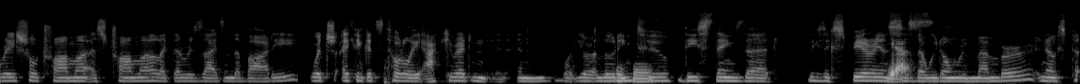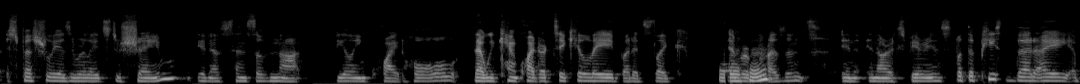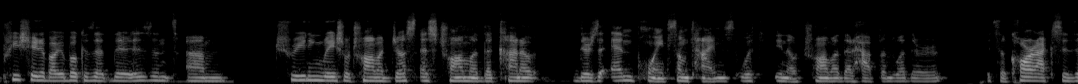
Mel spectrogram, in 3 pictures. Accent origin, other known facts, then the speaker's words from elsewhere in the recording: Iran; also born or lived in Brazil; now in United States; I didn't grow up in the United States. I'm a third culture kid. So okay. I grew up in Iran and Brazil.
